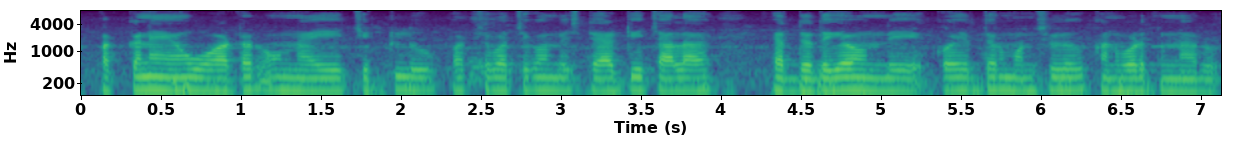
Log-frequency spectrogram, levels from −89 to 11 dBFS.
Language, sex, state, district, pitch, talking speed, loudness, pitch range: Telugu, male, Telangana, Hyderabad, 130 Hz, 120 wpm, -20 LUFS, 130-135 Hz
